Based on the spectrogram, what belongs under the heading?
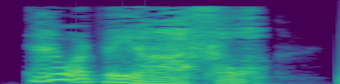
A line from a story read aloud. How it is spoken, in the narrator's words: Nick whispered for the scorpion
